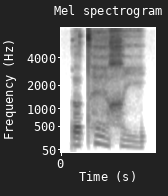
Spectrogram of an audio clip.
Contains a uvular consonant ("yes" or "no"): yes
